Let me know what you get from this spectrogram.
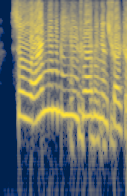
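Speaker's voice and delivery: very high put-on secretary voice. Retelling what the driving instructor said, in her Ferris Bueller's Day Off secretary voice. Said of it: "she had that voice".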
